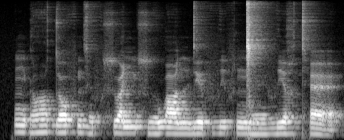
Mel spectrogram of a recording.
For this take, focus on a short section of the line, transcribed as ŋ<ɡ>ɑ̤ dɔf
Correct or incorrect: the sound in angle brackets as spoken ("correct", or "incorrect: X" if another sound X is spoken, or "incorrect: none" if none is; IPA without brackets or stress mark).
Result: correct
